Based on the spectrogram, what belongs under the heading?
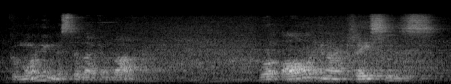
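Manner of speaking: slow schoolchildren's recitation in unison style; class answering teacher. Retold or imitated. Fifth grade pupils answering their teacher, slow drawn-out recitation. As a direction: draw out each phrase like a class reciting by rote. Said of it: "And then our answer".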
